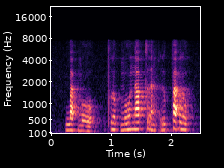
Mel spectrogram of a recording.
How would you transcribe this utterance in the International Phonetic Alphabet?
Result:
w a˨˩ k̚ ŋ oː˨˩ | pʰ l o˨˩ k̚ ŋ oː˧ n aː˦˥ p̚ k r a˨˩ ŋ p r u˦˥ k̚ f a˥˩ ʔ l o˨˩ k̚

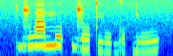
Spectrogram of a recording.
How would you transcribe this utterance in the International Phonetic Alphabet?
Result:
d͡z w a˦ m o˦ t̚ d͡z o˥˧ t̪ j u˨˩ ɡ o˨ k̚ j u˨˦

